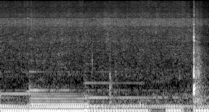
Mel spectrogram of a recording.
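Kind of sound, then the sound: food or drink, food sizzling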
